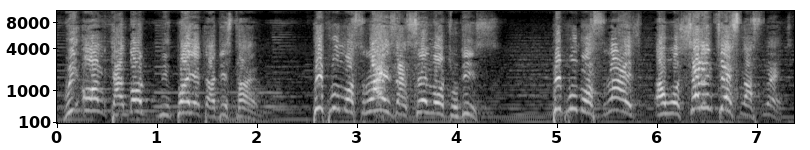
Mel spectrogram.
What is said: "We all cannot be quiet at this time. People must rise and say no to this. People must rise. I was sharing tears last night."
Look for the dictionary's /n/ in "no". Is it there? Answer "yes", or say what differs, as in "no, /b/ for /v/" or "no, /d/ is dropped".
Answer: no, /l/ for /n/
